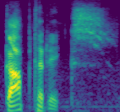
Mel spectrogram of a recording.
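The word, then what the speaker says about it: Göktürks: The Gopturks, the blue Turks. The Gothics? Not Gothics. Gop, G-O-P, Turks, T-U-R-K-S. Said or pronounced in Turkish, Gopterics.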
